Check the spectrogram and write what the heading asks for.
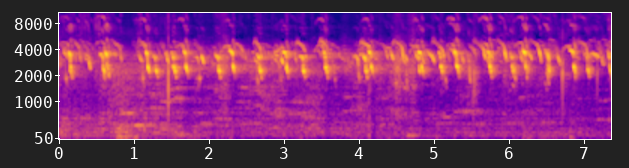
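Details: Several young chicken chicks kept warm under care, giving a continuous chorus of high, rapid peeps, each a short downslurred chirp, overlapping densely throughout with faint low thumps in the background.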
